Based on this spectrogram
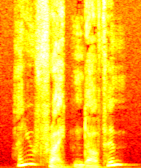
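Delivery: ordinary delivery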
